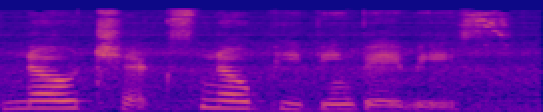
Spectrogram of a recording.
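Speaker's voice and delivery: ordinary delivery, nothing marked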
